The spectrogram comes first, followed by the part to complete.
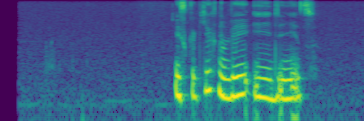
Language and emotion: Russian, neutral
